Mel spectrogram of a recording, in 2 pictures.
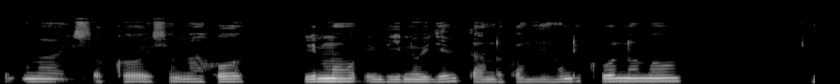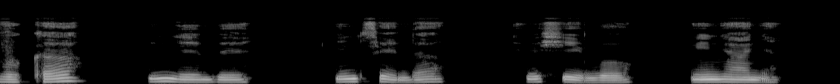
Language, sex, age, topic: Kinyarwanda, male, 25-35, finance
